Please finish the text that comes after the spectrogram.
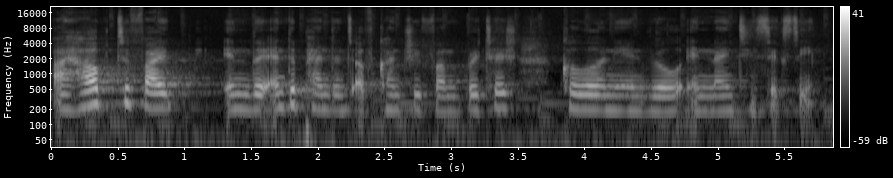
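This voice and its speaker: A woman's voice: medium pitch, flat delivery, moderate pace, darkish tone, in a large hall, faint music behind, close to an everyday voice. A young performer voicing a proud older woman activist, reciting her story in the first person. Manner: recited, declamatory. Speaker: child performer in a school show.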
